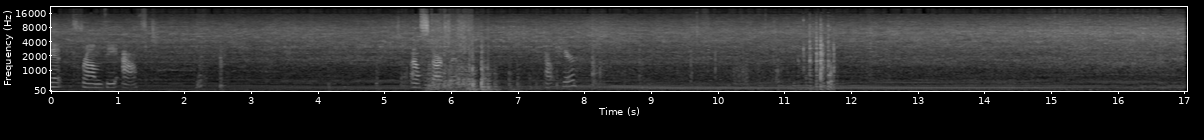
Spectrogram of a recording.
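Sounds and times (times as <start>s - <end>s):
low mechanical hum: 0.0s - 17.0s
clatter of clicks and knocks: 10.9s - 11.9s.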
